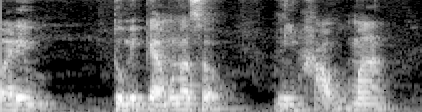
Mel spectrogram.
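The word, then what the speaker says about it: 你好吗: টোনটা উচ্চারণ কেমন করে এর উচ্চারণ ভঙ্গিটা হচ্ছে উপর থেকে নিচে নিচ থেকে উপরে তাহলে উচ্চারণ করবা কেমন করে নি হামা নি হামা ওকে হাউ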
